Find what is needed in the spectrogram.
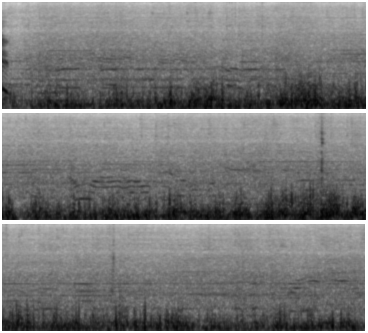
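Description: Wind buffeting the microphone on an open boat, a steady, uneven low rumble, with faint music underneath.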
